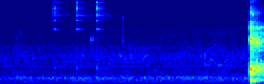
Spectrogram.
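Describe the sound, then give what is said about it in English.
Glasses clink together three times in quick succession in an anniversary toast, bright and ringing, followed moments later by a louder, harsher clatter of glass at the very end. “Cheers to that. Happy anniversary to that.”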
